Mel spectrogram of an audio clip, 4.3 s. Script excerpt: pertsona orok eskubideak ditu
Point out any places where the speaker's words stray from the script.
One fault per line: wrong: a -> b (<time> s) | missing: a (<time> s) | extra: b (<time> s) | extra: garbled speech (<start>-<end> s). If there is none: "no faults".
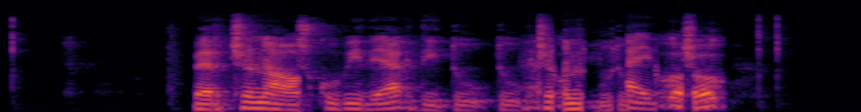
missing: orok (1.4 s)
extra: garbled speech (2.5-3.6 s)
